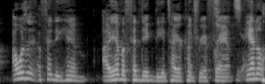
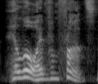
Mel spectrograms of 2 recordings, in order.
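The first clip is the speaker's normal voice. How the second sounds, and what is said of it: Put-on French accent, sounds Russian. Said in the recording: “That's my French accent. ... It's super Russian.”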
